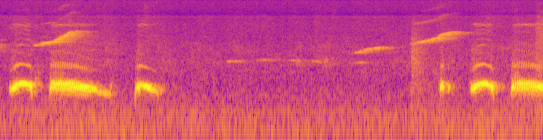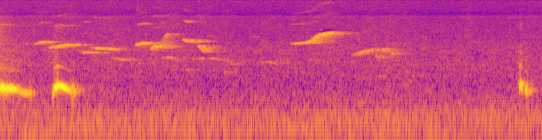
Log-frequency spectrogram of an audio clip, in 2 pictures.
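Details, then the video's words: Spotted dove calls, used as a lure to prompt caged or newly caught doves that are silent or reluctant to call: two mellow cooing phrases, each of short arched notes and a longer drawn coo, with thin chirps of other small birds above. "pancingan derkuku TEKUKUR bahan, macet, malas cepat BUNYI"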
